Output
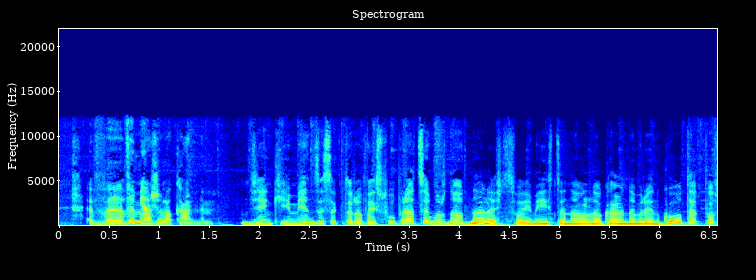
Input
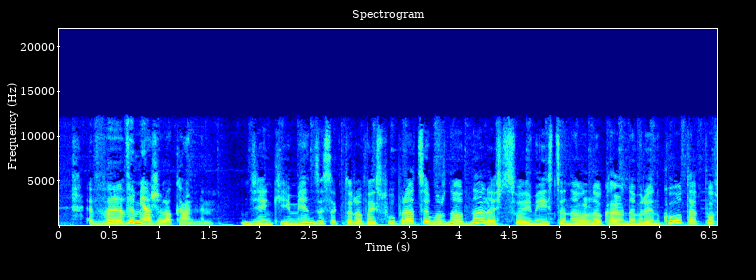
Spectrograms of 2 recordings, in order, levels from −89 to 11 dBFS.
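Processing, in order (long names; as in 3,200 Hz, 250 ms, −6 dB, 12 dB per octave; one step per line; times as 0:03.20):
0:04.06–0:06.28: spectral tilt −3.5 dB per octave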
